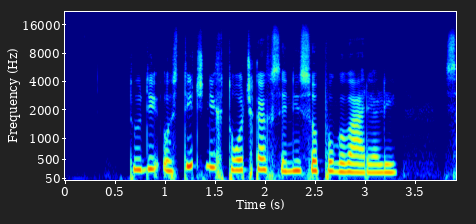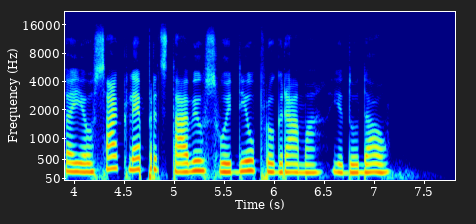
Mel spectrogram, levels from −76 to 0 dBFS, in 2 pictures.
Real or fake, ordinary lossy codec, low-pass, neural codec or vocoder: fake; none; 19.8 kHz; autoencoder, 48 kHz, 128 numbers a frame, DAC-VAE, trained on Japanese speech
